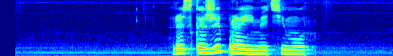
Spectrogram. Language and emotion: Russian, neutral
